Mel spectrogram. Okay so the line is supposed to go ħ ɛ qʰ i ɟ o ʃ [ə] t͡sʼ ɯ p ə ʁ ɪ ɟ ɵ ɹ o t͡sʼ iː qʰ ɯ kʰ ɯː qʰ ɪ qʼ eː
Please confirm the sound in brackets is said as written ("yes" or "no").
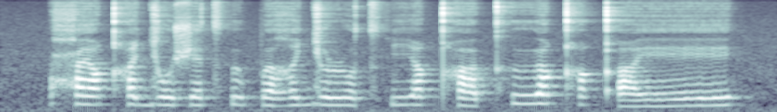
no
